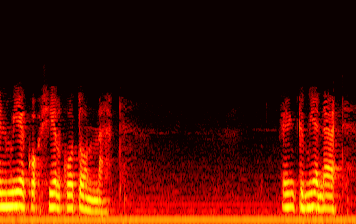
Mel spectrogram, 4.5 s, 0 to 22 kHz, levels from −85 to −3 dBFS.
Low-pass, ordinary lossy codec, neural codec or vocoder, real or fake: 19.8 kHz; AAC, 24 kbps; none; real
